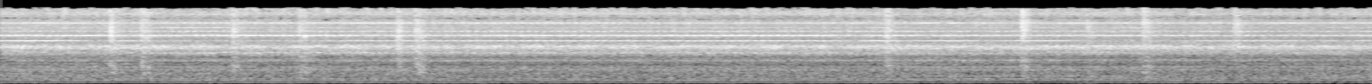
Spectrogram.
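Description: An automatic slitting machine hums and whirs as a roll spins.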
